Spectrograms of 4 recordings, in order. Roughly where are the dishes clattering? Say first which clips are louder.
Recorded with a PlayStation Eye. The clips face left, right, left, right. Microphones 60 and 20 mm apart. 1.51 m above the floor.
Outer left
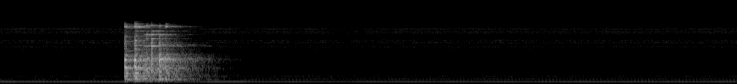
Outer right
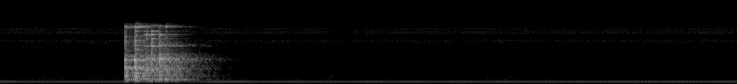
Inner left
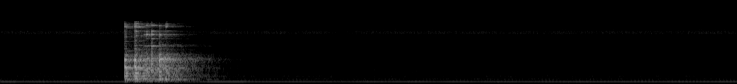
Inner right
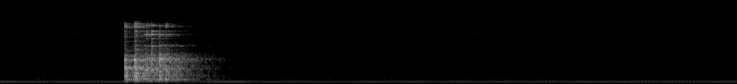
Outer left 2 dB, inner left 1 dB; centre.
